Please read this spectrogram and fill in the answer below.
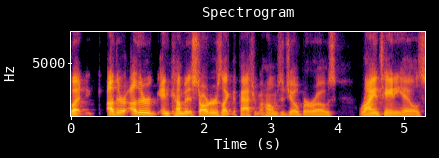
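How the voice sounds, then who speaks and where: A man with a Southern US accent at a medium pitch, fairly quick pace, ordinary pitch variation and big swings in loudness, on a very clean recording with a silent background. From US South. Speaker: football podcast co-host. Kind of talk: casual sports discussion.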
